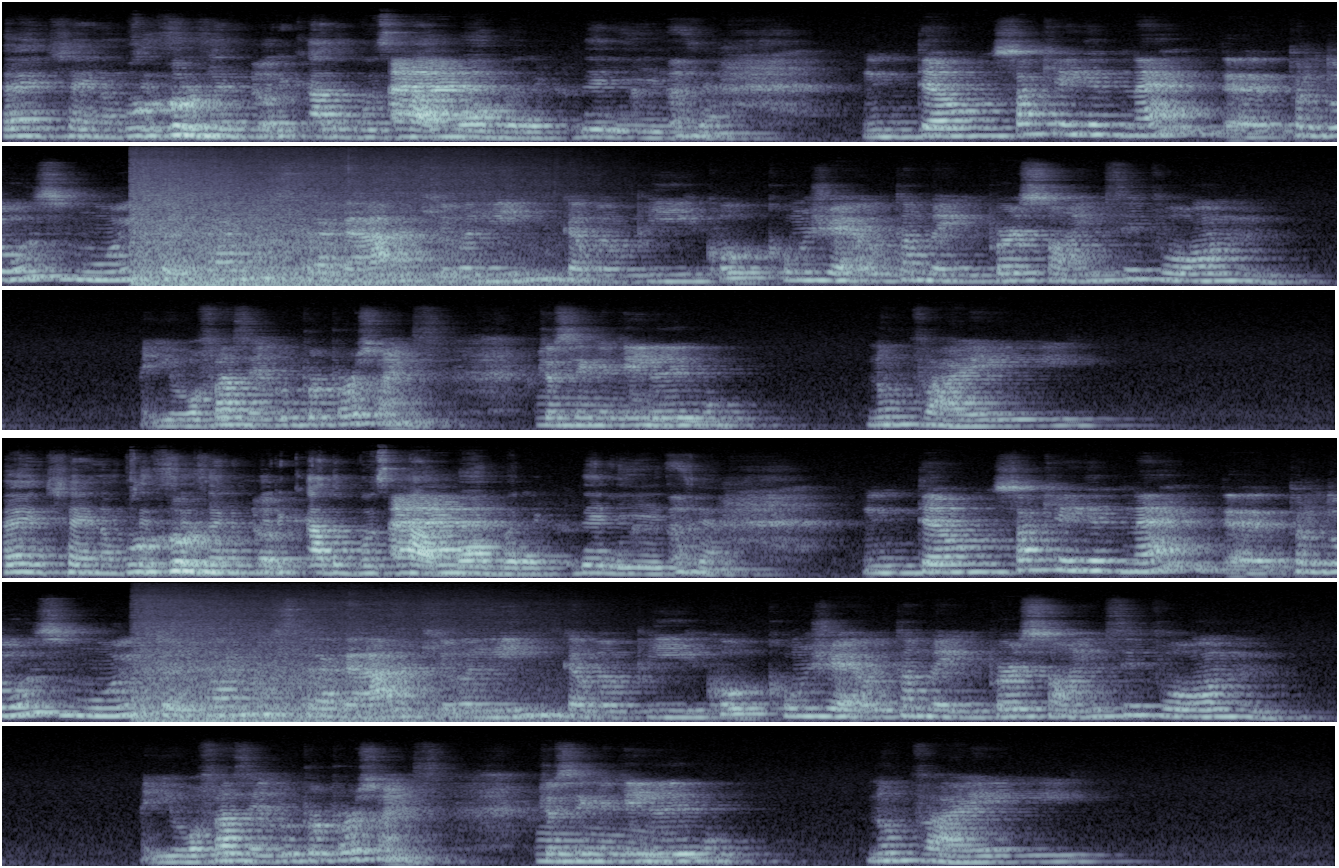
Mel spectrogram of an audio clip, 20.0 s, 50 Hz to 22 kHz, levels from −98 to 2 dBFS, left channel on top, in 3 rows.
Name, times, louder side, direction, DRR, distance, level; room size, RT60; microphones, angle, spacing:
voice 1, 0.0-3.7 16.0-16.9, right 3 dB, 55° right, 3 dB, 0.3 m, -28 dB
voice 2, 0.6-1.4 1.9-2.4 3.3-4.0 4.3-13.0 14.0-16.8 17.7-18.7, right 1 dB, 20° left, -6 dB, 1.1 m, -27 dB
Explosion, 7.3-10.2, left 2 dB, 65° left, 0.4 m, -32 dB
2.4 x 2.1 x 3.6 m, 0.66 s
head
